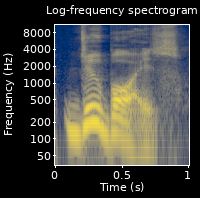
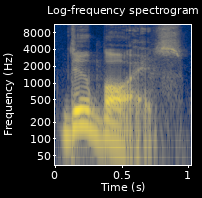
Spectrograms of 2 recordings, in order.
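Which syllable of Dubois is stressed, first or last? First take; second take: first; first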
